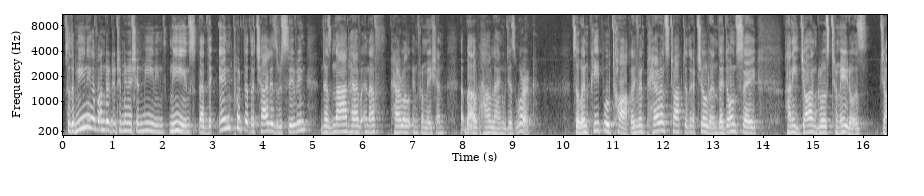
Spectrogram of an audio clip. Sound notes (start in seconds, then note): none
